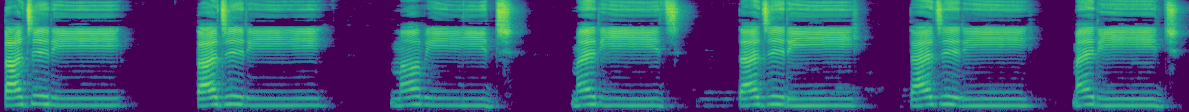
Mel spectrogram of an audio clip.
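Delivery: ताजरी and मरीज drawn out very slowly, the ज bounced; slow qalqala. Shown as a demonstration. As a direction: stretch each word and let the ज ring. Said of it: "जीम साकिना की मिसालें हैं".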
